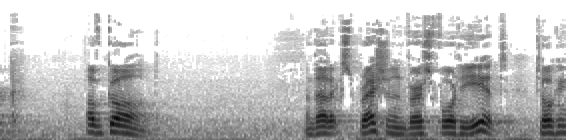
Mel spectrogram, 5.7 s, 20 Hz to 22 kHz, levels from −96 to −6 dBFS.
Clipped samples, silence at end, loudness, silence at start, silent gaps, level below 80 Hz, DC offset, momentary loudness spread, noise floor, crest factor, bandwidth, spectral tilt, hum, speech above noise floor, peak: under 0.1%; 0 s; -20 LUFS; 0 s; none; -44 dBFS; under 0.1%; 22 LU; -48 dBFS; 20 dB; 15.5 kHz; -5.5 dB/octave; none; 29 dB; -2 dBFS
